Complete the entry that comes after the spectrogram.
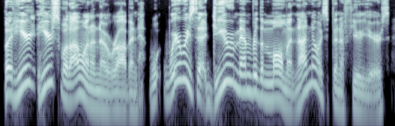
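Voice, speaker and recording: A man's voice: mid-range voice, wildly swooping pitch, fast, dry recording, studio quality. A man in his sixties hosting a podcast, asking questions in a casual, enthusiastic, dramatizing way. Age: 60s. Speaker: podcast host. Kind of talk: casual, animated interviewing.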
